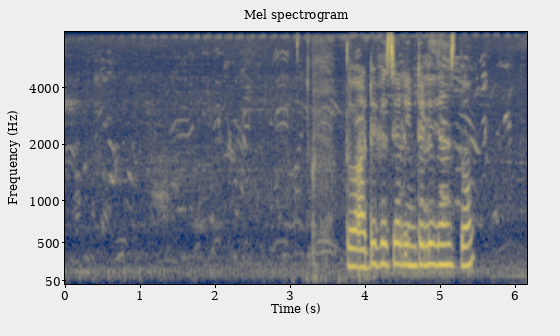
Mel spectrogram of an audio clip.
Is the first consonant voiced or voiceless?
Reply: voiceless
